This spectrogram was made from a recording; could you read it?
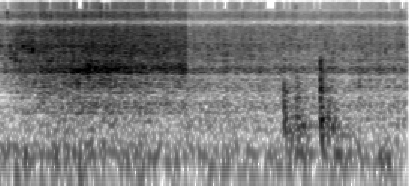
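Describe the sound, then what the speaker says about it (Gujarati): Cumin seeds dropped into hot oil for a tempering; a loud, bright close sizzle that eases after about a second into a gentler steady fry, with two quick clinks near the end. "આપણું આ તેલ ગરમ થઈ ગયું છે. આ છે જીરું."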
